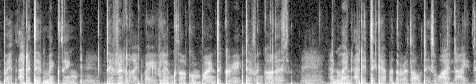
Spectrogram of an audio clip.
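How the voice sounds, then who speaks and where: Whispering from a woman, with big swings in loudness over noticeable background noise. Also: moderate pace. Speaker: ASMR creator. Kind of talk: ASMR bedtime book reading. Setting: close-up microphone, headphones recommended. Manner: whispered, soft-spoken.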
